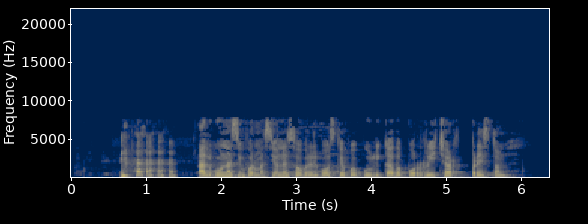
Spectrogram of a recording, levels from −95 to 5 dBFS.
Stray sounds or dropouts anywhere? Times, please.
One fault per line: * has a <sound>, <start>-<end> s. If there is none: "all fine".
* has a laugh, 0.6-1.4 s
